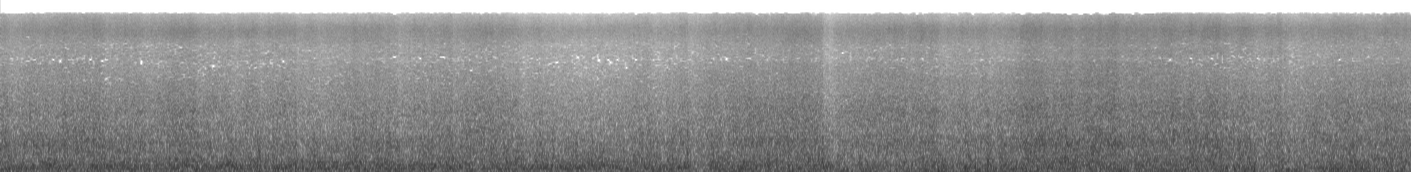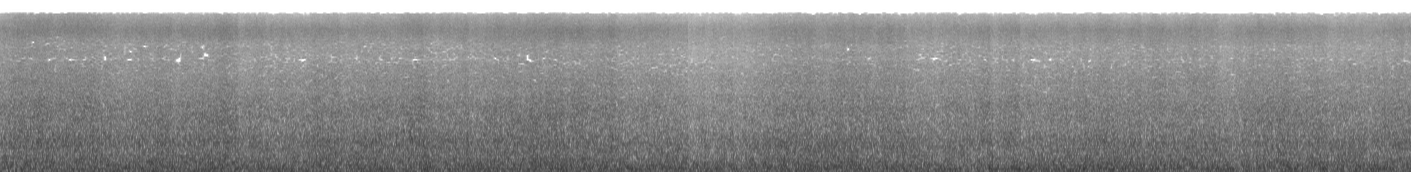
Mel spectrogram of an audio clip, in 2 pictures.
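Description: Lake Superior waves breaking and washing over flat rock ledges along the shore, a steady surf wash with no letup. Wind buffets the microphone at the same time.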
